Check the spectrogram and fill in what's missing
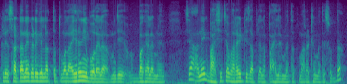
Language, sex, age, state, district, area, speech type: Marathi, male, 45-60, Maharashtra, Nashik, urban, spontaneous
